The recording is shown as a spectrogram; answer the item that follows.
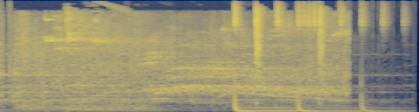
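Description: A basketball bouncing on a hardwood gym floor: three heavy bounces about two-thirds of a second apart in the second half, over the general noise of the gym.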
